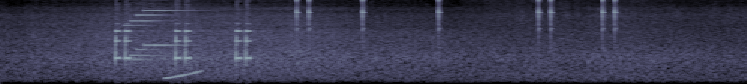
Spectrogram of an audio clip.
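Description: Game menu beeps click sharply.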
